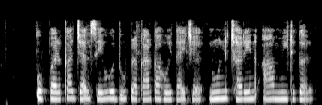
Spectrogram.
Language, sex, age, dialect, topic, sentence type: Maithili, female, 25-30, Southern/Standard, agriculture, statement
